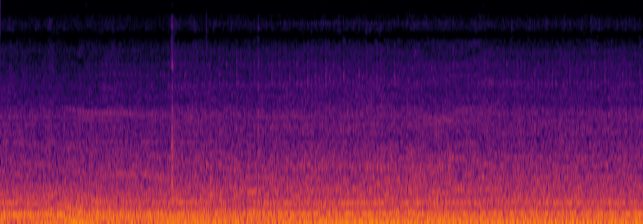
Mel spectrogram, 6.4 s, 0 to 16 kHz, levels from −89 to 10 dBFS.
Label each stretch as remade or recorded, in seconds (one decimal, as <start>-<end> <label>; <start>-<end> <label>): 0.0-4.1 recorded; 4.1-5.0 remade; 5.0-6.4 recorded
